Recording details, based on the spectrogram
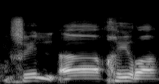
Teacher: خا ادنا حلق سے، حلق کے شروع والے حصے سے جو منہ کے ساتھ ملا ہوا ہے، اور وقف کریں گے تا پہ تو تا کو ہا سے بدل دیں گے، آخرت نہیں پڑھیں گے، آخرہ۔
